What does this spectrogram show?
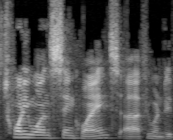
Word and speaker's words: cinquain: So a 5-line stanza is called a cinquain. I will spell that here at the top for you.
